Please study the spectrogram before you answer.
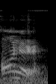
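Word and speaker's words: honour: इसलिए कई लोग कह देते हैं ऑनर, what is ऑनर, इट इज नॉट ऑनर, इट इज ऑनर। तो ऑनर में एच क्या है, साइलेंट है।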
